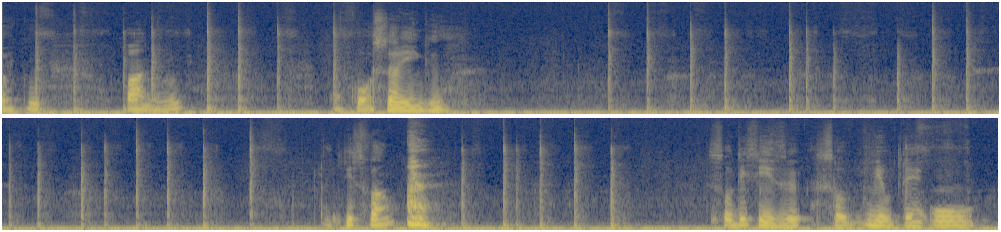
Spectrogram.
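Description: Chalk taps and scratches quickly on a blackboard.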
